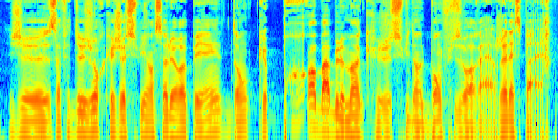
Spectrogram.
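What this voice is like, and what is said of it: Québécois French accent. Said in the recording (French): “son accent québécois”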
